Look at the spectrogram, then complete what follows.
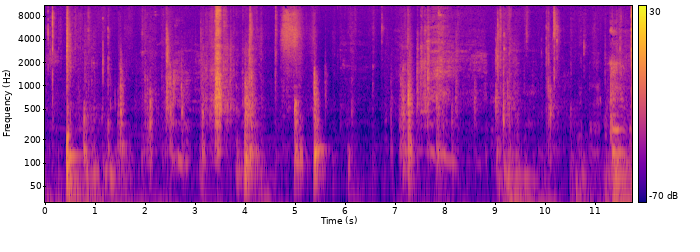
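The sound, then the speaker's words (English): A door is handled and shut properly: a series of sharp thumps, knocks and rattles spread over several seconds, with quieter shuffling between the impacts. “Let me close the door properly.”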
